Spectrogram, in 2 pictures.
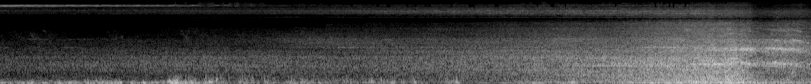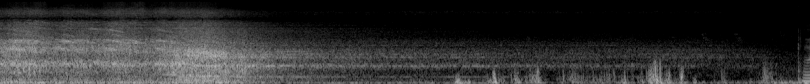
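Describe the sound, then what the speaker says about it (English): An Amtrak Acela Express high-speed train approaches and rushes past at Princeton Junction, New Jersey: a distant rumble swells into a loud roaring peak midway, then recedes, leaving quieter rail clicks and scattered knocks. "here comes train 2121, the Acela from New York to DC"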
